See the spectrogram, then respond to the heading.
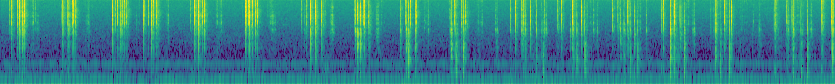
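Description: Long natural nails tap and scratch a solid, dark wood-grain tabletop. Crisp, bright clicks and short scraping bursts come in quick irregular clusters with almost no ring. A steady low hum and a faint tone sit underneath throughout.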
